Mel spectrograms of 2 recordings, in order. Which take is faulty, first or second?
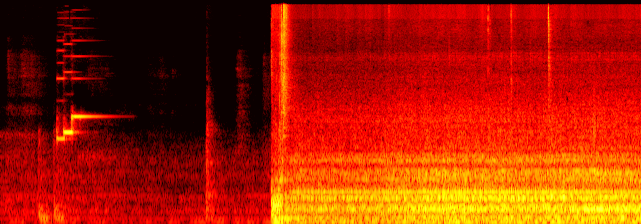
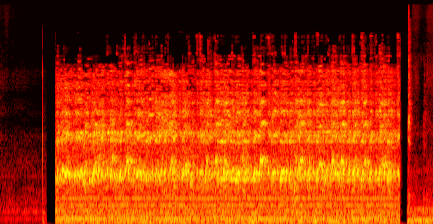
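second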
